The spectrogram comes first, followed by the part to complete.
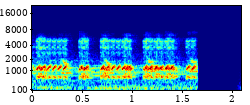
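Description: A cartoon character's speech run through a heavily pitch-shifted 'Preview 2' voice effect, which makes it sound high and distorted in short broken phrases. It cuts off suddenly near the end.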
